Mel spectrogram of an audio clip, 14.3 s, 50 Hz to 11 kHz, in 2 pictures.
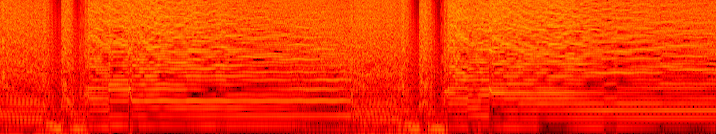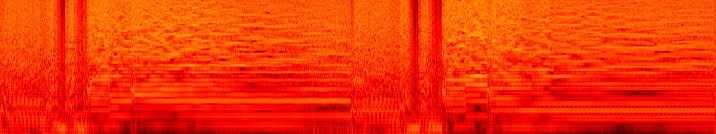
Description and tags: REV GUITAR LOOPS 16.2 BPM 133.962814
13THFLOORENTERTAINMENT, 2INTHECHEST, GUITAR-LOOPS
